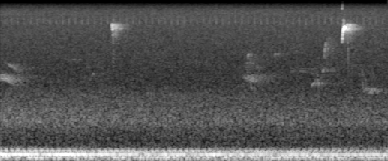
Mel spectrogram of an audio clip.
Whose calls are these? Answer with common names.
Veery, unidentified bird, Gray Catbird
